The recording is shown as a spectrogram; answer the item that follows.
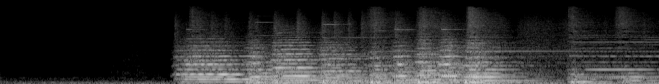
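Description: High school symphonic band opening a concert march: faint room noise, then the full band comes in loudly with brass about two seconds in and plays on with sharp accented hits.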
